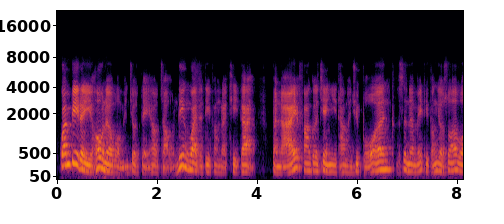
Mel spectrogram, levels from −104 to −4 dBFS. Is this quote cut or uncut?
uncut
